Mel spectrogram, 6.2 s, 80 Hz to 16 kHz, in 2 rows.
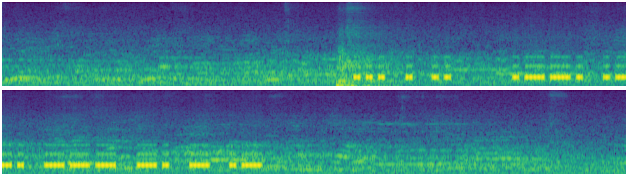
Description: Morse code, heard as a keyed tone, hand-sent with a paddle, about 39 wpm, 470 Hz, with the noise of a cafe. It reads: SEI PRONTA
